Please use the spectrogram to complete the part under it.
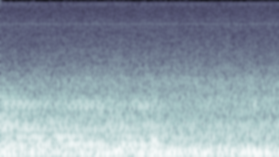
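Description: A flute plays a melody.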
